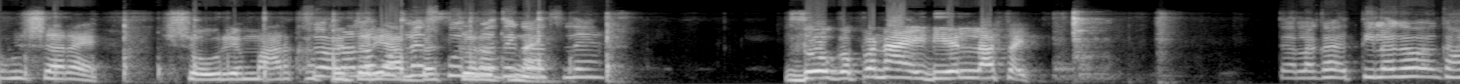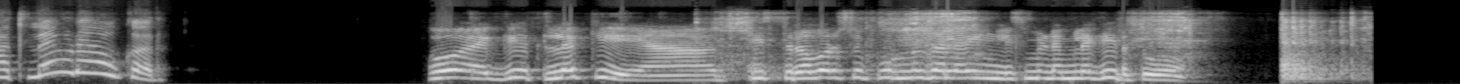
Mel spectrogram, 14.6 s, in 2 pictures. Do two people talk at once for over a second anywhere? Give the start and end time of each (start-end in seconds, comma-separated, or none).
1.5-3.0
